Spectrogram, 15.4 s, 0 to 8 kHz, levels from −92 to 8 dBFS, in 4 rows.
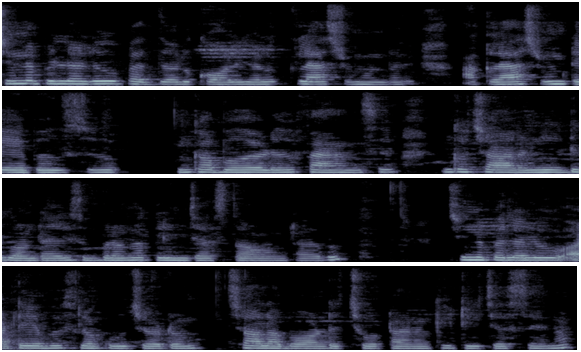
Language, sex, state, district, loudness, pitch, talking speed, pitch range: Telugu, female, Andhra Pradesh, Guntur, -34 LUFS, 210 Hz, 135 wpm, 200-220 Hz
